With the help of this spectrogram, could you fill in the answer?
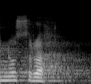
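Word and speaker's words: نصرة: Ta marbuta is a cross between a ha and a ta. If I'm pronouncing it at the end of a word, I'll say nusrah. But if it's in the middle of a sentence, then I'll pronounce the ta.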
